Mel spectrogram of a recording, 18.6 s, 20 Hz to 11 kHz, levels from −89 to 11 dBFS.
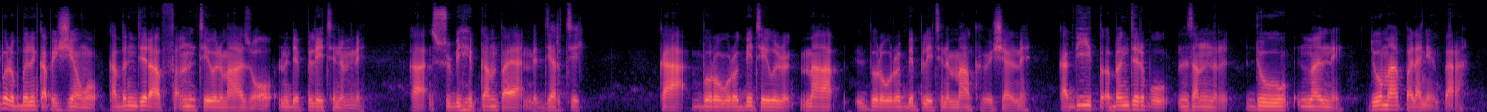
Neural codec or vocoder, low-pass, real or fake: codec, 24 kHz, 0.9 kbps, WavTokenizer, medium speech release version 2; 9.9 kHz; fake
